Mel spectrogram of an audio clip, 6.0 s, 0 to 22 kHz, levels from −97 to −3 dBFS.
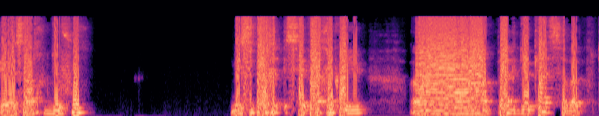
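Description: A gain stage drove the speech about 12 dB past full scale, and instead of being limited the integer values wrapped to the opposite sign. This integer overflow runs throughout, hitting around 7 percent of samples, so loud peaks become violent cracks far harsher than clipping.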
